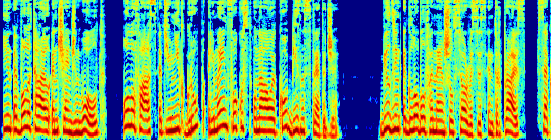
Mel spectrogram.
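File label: Russian English female corporate; accent of russia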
